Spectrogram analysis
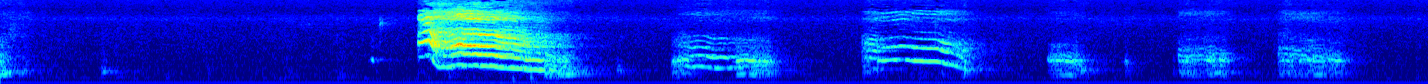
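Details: Nineteen-day-old Shetland Sheepdog puppies indoors giving a loud high squeal, then five shorter wavering whimpers, each bending up and down in pitch, spaced about a second apart.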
